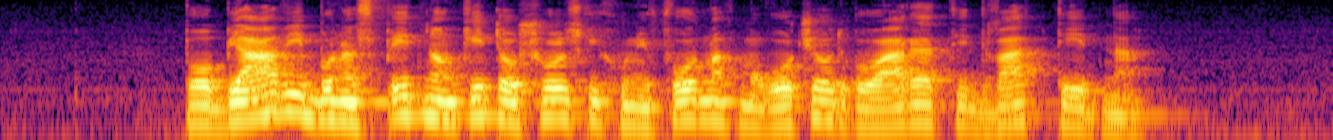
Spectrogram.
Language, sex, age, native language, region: Slovenian, male, 60+, Slovenian, Gorenjska region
